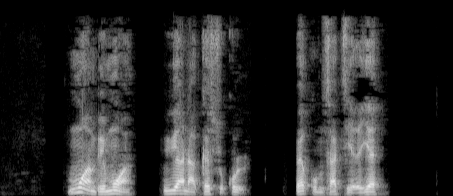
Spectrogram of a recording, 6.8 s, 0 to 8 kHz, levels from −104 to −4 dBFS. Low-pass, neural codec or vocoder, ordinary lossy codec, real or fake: 7.2 kHz; none; AAC, 32 kbps; real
